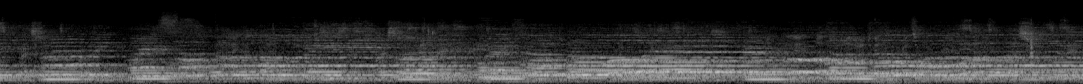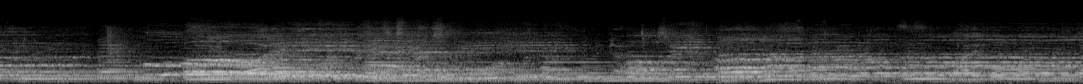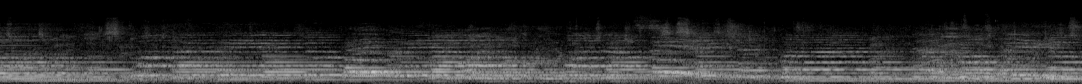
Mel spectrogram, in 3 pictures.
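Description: A choir singing a hymn in long held notes.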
